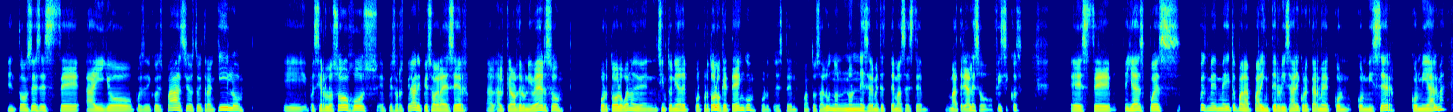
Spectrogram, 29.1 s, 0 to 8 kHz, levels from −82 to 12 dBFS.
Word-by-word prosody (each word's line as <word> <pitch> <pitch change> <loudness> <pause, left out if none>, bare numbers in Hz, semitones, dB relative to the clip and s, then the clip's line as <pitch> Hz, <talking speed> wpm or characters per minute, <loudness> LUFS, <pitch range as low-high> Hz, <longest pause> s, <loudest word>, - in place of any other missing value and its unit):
Entonces, 135 +3 -2
este, 115 -3 +1
ahí, 120 0 0
yo, 120 -3 0
pues, 110 -2 -8
dedico 110 +2 -6
espacio, 150 - 0
estoy 125 -2 -5
tranquilo, 155 - 0 0.8
y, 110 -6 -7
pues, 125 -3 -3
cierro 130 0 0
los 120 +5 0
ojos, 155 -3 +1
empiezo 125 +1 -9
a - - -4
respirar, 150 - -1
empiezo 140 -1 0
a - - +3
agradecer 130 +1 +2 0.4
al 125 -1 -8
al 120 -2 -4
creador 115 0 +1
del 130 -1 +2
universo 135 +1 +2 0.7
por 120 -1 -1
todo 130 0 +4
lo 125 -1 +4
bueno, 145 +2 +1
e 125 -2 -1
en 125 -1 -7
sintonía 135 -1 +1
de 130 - +3 0.2
por 120 -5 -4
por 125 -1 -4
todo 170 +1 +5
lo 170 -6 +6
que 125 -1 +2
tengo, 155 +1 +1
por, 105 -3 -13
este, 110 0 -10
en 105 -1 -7
cuanto 110 0 -9
a - - -6
salud, 115 +8 -1
no 140 -2 +1
no 130 +1 +2
necesariamente 125 -3 0
temas, 120 0 0
este, 110 -2 -4 0.4
materiales 125 +2 +1
o 105 -2 -10
físicos, 145 +1 -5 0.9
este, 115 -1 +3 0.3
y 145 -1 -1
ya 140 +1 +5
después, 145 -1 +1 0.3
pues, 175 -1 -2
me 155 0 -2
medito 145 +1 -1
para 130 -7 +2
para 130 -1 +2
interiorizar, 125 0 +2
y 145 - +1
conectarme 120 0 0
con 110 -3 -3
con 115 -2 -1
mi 115 -2 -1
ser, 165 - +2 0.3
con 120 -1 0
mi 125 +1 +3
alma. 185 +10 +2
125 Hz, 150 wpm, -23 LUFS, 115-140 Hz, 0.9 s, lo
